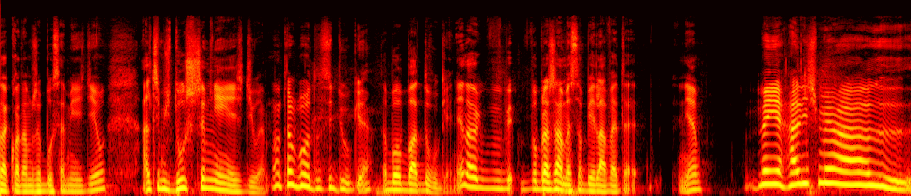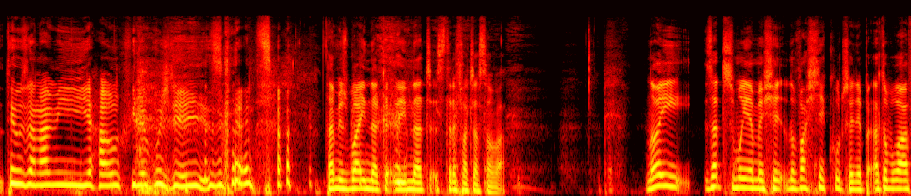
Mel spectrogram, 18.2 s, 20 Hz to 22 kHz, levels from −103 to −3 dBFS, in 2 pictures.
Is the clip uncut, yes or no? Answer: yes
